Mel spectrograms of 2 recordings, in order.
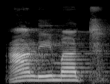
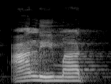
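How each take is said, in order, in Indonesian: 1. Huruf t di akhir dilepas dengan hembusan napas yang terdengar. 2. Huruf t di akhir ditelan tanpa dilepas. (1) "Keluar taknya" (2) "jangan ditelan seperti alimat ditelan"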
